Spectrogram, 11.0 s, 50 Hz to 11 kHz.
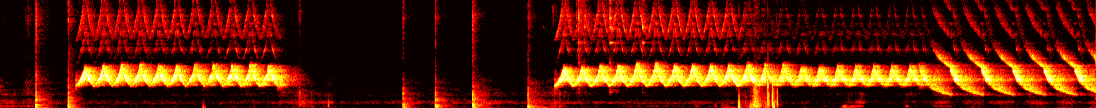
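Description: A Y1S e-bike's loud electronic alarm siren warbles in long bursts, broken by sharp clacking knocks, then shifts to a faster sweeping wail near the end.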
